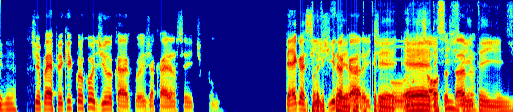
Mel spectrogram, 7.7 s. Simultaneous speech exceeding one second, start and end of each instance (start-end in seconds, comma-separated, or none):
4.6-7.2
